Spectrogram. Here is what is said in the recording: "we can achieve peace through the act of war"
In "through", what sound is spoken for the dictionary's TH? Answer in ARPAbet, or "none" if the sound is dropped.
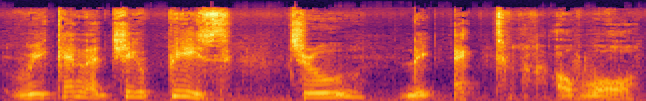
T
